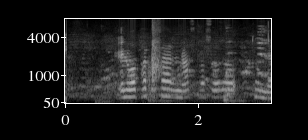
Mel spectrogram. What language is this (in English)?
Icelandic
